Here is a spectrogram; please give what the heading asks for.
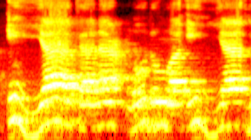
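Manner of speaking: "Iyyaka" with the double y pressed hard, then held; slow recitation leaning firmly on the yy of "Iyyaka"; pressed tasydid. Shown as a demonstration. Teacher showing how it should be read, pressed tasydid.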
